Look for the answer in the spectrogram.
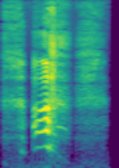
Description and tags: Woman in Pain
upset, vocal, sadness, heartache, agony, female, cry, anguish, grief, lady, sorrow, woman, vocalization, cries, voice, pain, acting, moan, emotional, human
